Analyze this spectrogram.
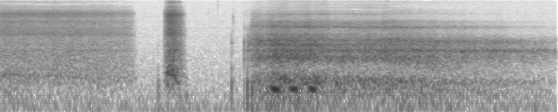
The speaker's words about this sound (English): But it basically looks like this. You take a normal breath in, force a bit more air in at the top, and exhale out the mouth like this.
